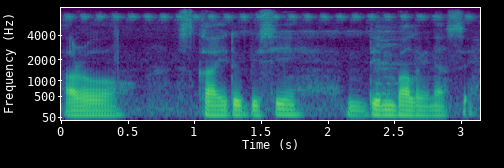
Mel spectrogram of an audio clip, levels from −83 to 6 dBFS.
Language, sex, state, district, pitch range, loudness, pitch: Nagamese, male, Nagaland, Kohima, 90-95 Hz, -21 LUFS, 95 Hz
